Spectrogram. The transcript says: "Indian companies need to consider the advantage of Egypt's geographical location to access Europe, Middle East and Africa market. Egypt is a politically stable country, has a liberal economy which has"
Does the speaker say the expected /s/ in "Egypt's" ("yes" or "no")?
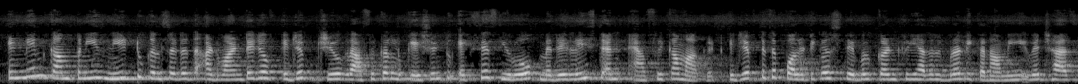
no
